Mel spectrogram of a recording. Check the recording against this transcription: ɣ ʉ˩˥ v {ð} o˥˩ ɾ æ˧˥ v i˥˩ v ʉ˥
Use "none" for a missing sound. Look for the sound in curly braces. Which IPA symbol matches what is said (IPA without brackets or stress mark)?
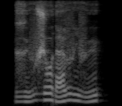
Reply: ʒ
